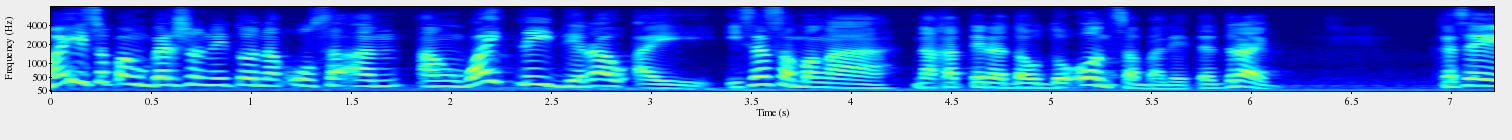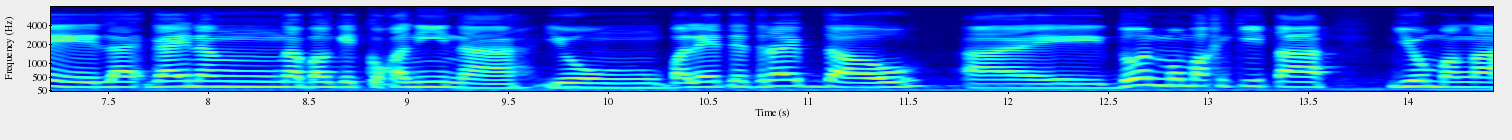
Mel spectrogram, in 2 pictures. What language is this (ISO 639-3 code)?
fil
